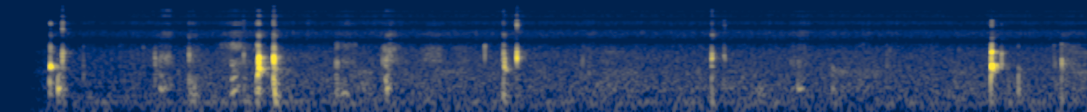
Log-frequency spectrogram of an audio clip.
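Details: Hiccups.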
